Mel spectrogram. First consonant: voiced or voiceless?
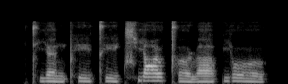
voiceless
